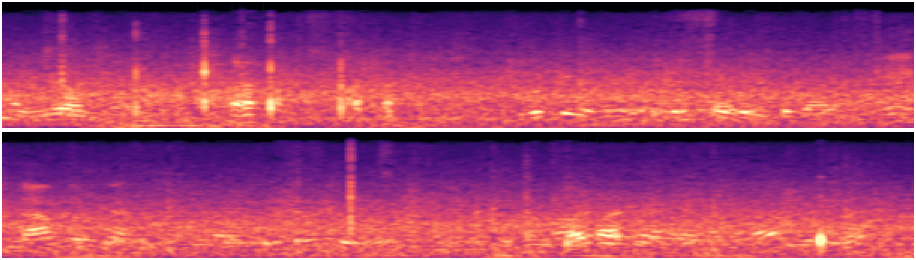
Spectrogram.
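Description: Men call out faintly across an open field outdoors.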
